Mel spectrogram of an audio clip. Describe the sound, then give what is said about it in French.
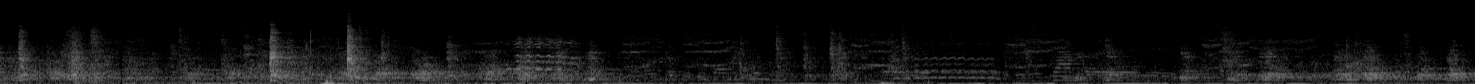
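Ewes bleat repeatedly, several animals overlapping in wavering calls, with steady background noise of a flock and occasional knocks throughout. “Alors l'été, il y a toujours un petit lot de brebis qui restent là sur place, parce qu'il y a ou des agneaux trop petits ou des bêtes trop faibles.”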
